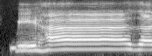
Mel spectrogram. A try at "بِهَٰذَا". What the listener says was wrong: बिहा को आपने स्ट्रेच क्यों किया है?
